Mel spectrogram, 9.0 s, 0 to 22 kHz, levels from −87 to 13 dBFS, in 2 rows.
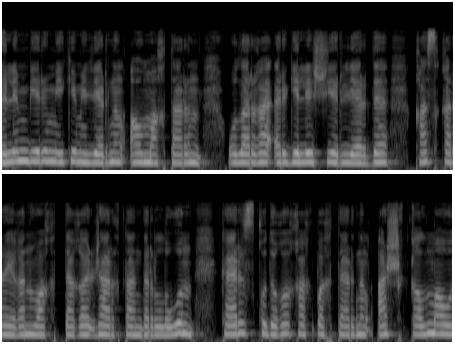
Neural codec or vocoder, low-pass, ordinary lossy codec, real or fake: none; none; none; real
